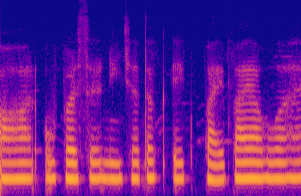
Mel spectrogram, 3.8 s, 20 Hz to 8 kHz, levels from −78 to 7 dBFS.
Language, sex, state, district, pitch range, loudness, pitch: Hindi, female, Haryana, Charkhi Dadri, 200-205 Hz, -15 LUFS, 200 Hz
